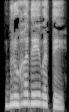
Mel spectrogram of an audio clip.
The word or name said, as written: ಗೃಹದೇವತೆ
